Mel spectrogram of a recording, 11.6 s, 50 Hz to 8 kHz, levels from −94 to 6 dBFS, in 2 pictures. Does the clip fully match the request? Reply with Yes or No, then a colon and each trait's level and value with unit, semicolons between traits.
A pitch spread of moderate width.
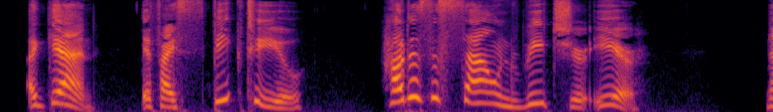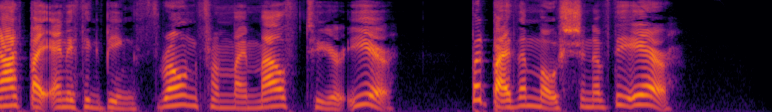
No: wide, 6.8 semitones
